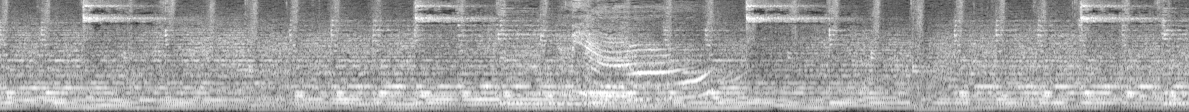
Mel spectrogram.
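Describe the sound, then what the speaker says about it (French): A cat meows once in a rising, wavering call in the middle of a steady musical backdrop, with soft repeating chimes and tones around it. "Mademoiselle la chatte ronronne de joie en plein soleil"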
